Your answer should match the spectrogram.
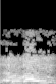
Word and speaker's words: Uwe: Uwe Boll? – Uwe Boll, oh God. – Is it Uwe? – Yeah, because it's a German name.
